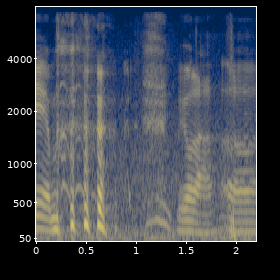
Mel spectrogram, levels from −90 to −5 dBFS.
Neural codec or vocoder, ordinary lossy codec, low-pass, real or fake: none; none; 7.2 kHz; real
